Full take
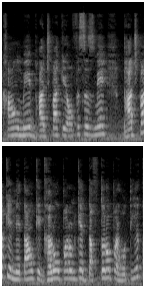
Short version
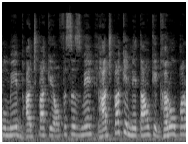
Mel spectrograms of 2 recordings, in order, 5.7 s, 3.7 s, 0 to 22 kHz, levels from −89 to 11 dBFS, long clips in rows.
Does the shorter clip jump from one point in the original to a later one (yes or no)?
yes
